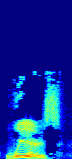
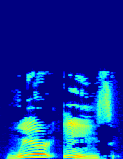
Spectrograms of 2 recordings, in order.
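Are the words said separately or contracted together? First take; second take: contracted; separately. First: The two words are contracted into one quick word. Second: The two words are said separately, one by one. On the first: The speaker calls it right. "똑똑 끊어서 얘기하지 않고" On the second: The speaker calls it wrong. "진짜로 이렇게 얘기하면 되게 이상하죠"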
